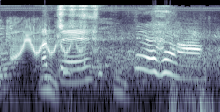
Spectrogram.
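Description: A springy, wobbling "boing" comedy sound effect early on, over speech from a man and a young boy.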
